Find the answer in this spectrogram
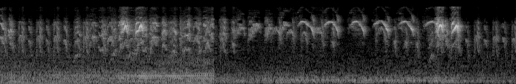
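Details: Little spiderhunter singing, used as a lure for other birds to answer: high piercing chirps, then a run of about seven quick, arched, whistled notes repeated evenly, closing with another sharp burst.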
